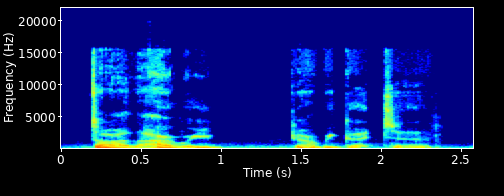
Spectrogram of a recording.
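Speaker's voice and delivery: deep, hushed, unearthly, inhuman monster voice. A narrator voices a being at the ziggurat's foot addressing the players, deep inhuman voice. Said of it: "in a very uh, deep, inhuman voice".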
